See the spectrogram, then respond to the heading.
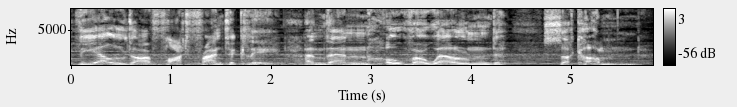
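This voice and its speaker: A man narrating a game as a grave, deliberate, portentous chronicler of war. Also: on the high side, wildly swooping pitch, gravelly, music in the background, full character voice. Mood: grave, ominous. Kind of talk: dramatic scripted narration.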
